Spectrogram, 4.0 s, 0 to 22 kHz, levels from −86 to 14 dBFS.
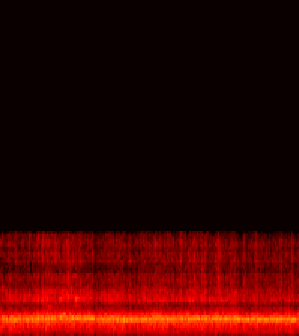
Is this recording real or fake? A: real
